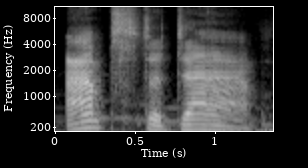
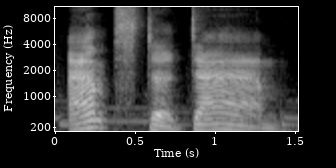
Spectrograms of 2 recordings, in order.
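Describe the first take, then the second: Both takes have the same delivery.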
